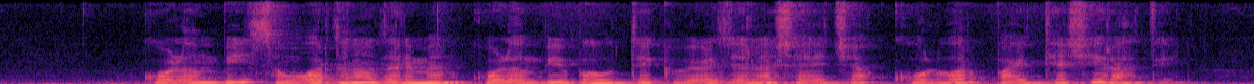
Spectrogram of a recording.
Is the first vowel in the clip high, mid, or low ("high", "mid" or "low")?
mid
